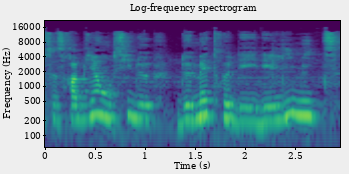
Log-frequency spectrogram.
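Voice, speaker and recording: With music playing behind her, a woman speaks at a fairly high pitch with ordinary pitch variation. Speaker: medium giving channeled messages. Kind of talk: live channeled guidance talk to viewers. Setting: filmed on camera under video lights. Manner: hesitant, many fillers and repetitions.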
